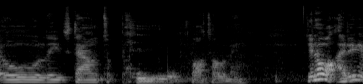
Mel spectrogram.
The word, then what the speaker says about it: Bartolome: So it all leads down to Paul Bartolome. You know what? I didn't even know how to say your last name. Bartolome. Bartolome. There's like an Bartolome. accent on the E.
